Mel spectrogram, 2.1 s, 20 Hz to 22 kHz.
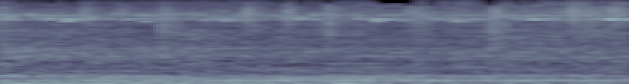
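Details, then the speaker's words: BMW E30 M44B19 idling while the wheel is turned, after replacing the power steering pump with a new Stelox unit and ATF Dexron II instead of green fluid; no whine or groan, pump quiet, steering healthy. "Nasosul nu se aude bisa și rolicul cred. Dacă mergi de un volan, nu se aude"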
